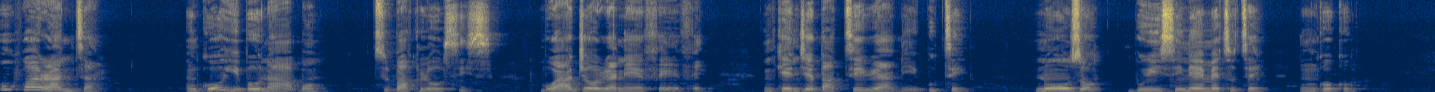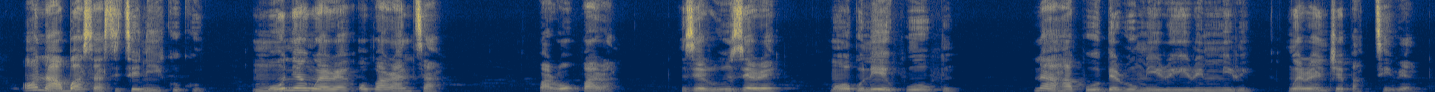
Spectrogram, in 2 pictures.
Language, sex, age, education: Igbo, female, 15-29, tertiary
